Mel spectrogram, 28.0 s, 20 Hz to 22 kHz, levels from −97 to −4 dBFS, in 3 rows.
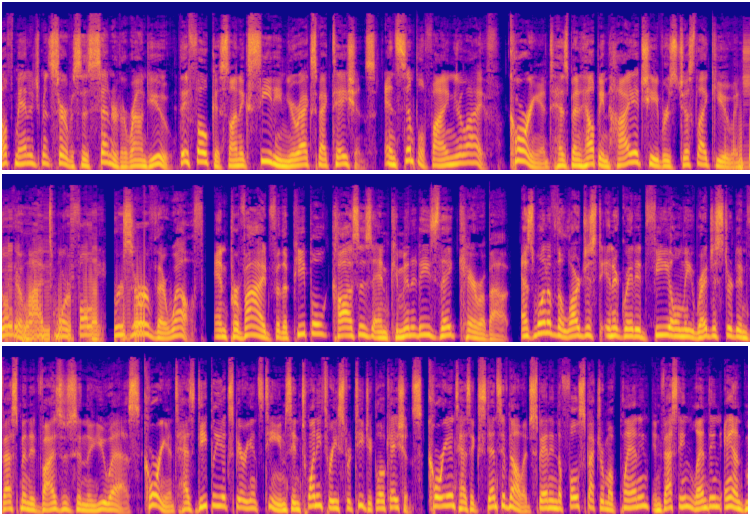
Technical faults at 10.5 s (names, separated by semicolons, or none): robotic sound from repeated short buffers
